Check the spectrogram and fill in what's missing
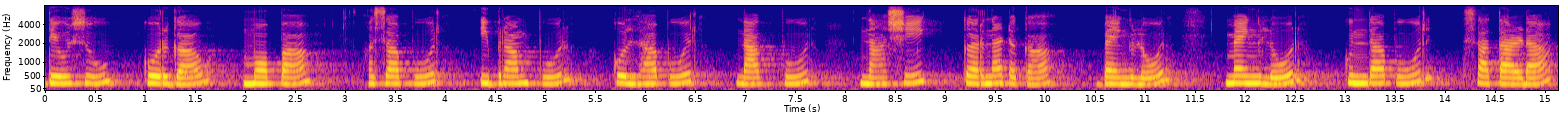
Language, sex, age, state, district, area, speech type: Goan Konkani, female, 18-30, Goa, Pernem, rural, spontaneous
